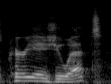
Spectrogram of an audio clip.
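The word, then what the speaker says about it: Perrier-Jouët: and as I said, it's Perrier Jouet, because it was Monsieur Perrier and Madame Jouet. She was from Holland, so it's a Dutch name.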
